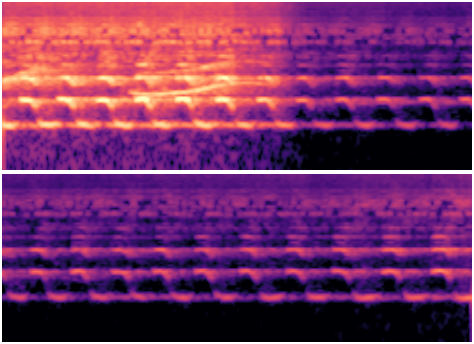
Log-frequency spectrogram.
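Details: Siamang gibbons, several troops calling in the jungle, heard from a distance: loud, tonal, rapidly repeated hoots with rising swoops that fade into steady pulsing notes.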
